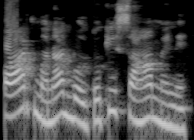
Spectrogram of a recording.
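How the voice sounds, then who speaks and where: A woman's voice: mid-range voice, lively intonation, normal speed, husky. A woman narrating a recap of a TV serial episode, retelling the plot steadily and reading out the dialogue. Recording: dull lo-fi recording.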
